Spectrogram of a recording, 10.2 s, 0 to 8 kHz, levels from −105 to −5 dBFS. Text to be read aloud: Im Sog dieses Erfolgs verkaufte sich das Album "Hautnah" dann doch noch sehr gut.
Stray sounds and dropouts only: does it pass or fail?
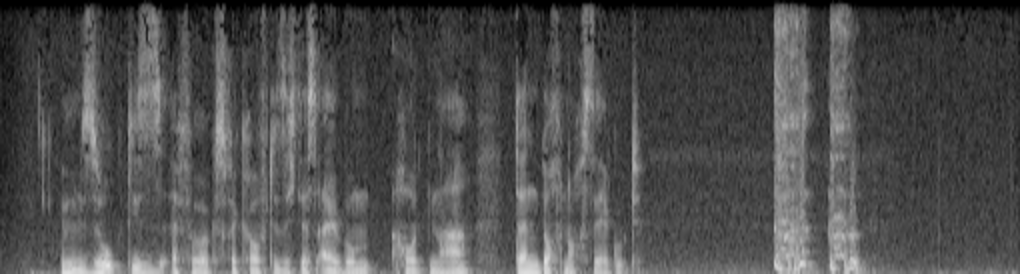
fail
